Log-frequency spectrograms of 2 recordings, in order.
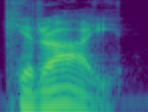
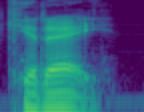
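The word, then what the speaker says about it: kirei (きれい): I said kirai instead of kirei.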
